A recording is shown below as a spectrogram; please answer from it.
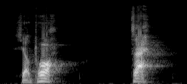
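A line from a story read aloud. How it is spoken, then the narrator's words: Cold. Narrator (Chinese): 田三九 冷声的说道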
